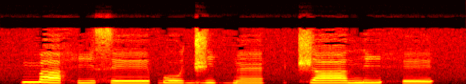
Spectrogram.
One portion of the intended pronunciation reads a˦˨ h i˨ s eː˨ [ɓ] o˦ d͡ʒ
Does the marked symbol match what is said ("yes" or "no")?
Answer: yes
